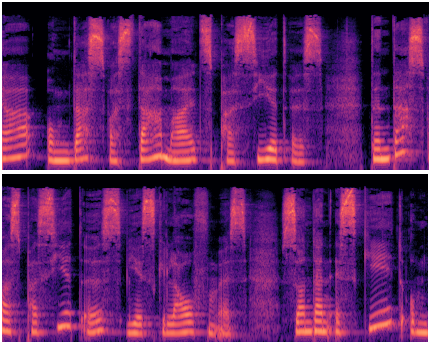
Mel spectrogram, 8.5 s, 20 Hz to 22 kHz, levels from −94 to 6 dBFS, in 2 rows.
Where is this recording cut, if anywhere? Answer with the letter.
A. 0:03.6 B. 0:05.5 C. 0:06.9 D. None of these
B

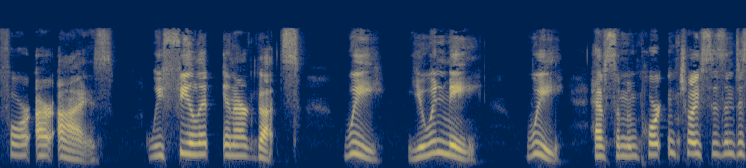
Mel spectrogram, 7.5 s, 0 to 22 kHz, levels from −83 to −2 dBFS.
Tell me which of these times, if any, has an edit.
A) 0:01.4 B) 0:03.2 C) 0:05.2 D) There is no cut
A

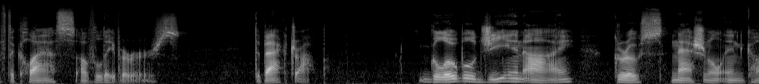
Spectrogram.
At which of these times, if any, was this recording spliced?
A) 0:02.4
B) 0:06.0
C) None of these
A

